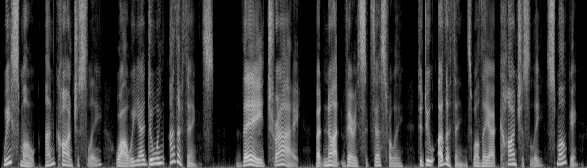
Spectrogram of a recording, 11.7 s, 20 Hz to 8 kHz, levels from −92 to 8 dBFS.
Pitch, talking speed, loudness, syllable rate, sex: 170 Hz, 125 wpm, -20 LUFS, 4.2 syllables/s, female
